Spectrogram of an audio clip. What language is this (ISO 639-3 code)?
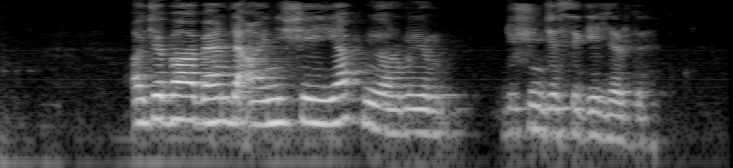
tur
